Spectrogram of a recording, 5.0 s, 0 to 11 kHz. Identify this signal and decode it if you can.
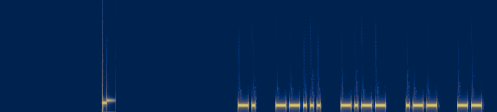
Morse code, heard as a keyed tone, about 36 wpm, spaced as for 25 wpm, 700 Hz. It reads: N7YWM
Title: USA Call Signs - 5 Characters - 2x Character Spacing - 35wpm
